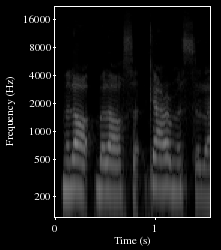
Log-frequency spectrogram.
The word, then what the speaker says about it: garam masala: Garam masala.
